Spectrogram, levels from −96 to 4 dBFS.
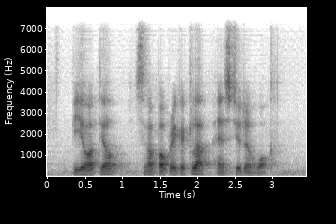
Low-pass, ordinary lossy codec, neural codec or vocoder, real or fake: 7.2 kHz; none; codec, 16 kHz, 0.3 kbps, FocalCodec; fake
